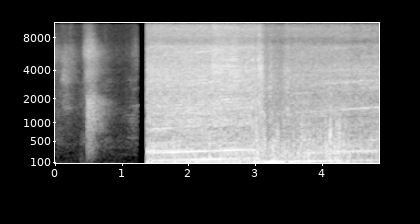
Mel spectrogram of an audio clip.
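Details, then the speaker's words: 1981 Honda CB750K four-cylinder, unrun for about ten years, after carburetor rebuild and idle adjustment via bottom screw: fires up crisp and settles into a steady, even drone with clean response; normal running. "I adjusted the carburetor idle via the screw on the bottom. Didn't really have to make any more adjustments other than that. So we're good to go."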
